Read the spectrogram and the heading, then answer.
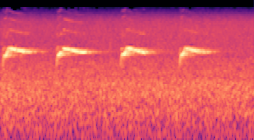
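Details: Singing song thrush spotted in Alkmaar, Holland, repeating one clear, rising-then-level whistled note four times, roughly every two-thirds of a second, against quiet background hiss.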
